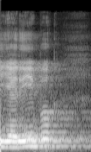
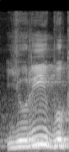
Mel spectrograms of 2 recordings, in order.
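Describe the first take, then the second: First: The first vowel sounds like 'a'. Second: The first vowel sounds like 'u'. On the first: This form is the more eloquent one. The speaker calls it right. "the more eloquent is to say Yaribuk" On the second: This form is the more commonly used one. The speaker calls it wrong. "Yuribuk is popular"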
